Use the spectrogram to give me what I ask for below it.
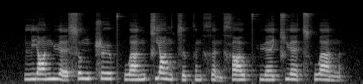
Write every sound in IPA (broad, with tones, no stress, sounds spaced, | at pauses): l j ɑ˧˥ ŋ ɥ ɛ̰˨˩ s ʊ˥ ŋ ʈ͡ʂ ɻ̩˥ pʰ w a˧˥ n t͡ɕ j ɑ˥˩ ŋ t͡s ɹ̩˩ k ə˩ n x ə̰˨˩ n x ɑ˧˥ ʊ̯ pʰ ɥ ɛ˧˥ t͡ɕ ɥ ɛ˥˧ t͡sʰ w a˥˩ n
